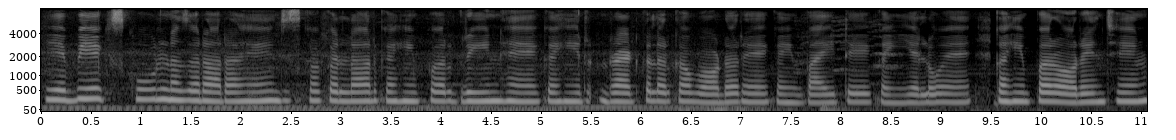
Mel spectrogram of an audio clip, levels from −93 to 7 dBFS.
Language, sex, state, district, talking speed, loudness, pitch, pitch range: Hindi, female, Bihar, Lakhisarai, 160 wpm, -43 LUFS, 220 Hz, 205-230 Hz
